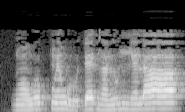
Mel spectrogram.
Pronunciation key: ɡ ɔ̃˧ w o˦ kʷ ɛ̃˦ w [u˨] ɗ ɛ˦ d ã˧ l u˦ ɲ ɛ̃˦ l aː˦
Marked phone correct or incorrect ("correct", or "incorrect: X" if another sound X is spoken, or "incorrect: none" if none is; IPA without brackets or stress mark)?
correct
